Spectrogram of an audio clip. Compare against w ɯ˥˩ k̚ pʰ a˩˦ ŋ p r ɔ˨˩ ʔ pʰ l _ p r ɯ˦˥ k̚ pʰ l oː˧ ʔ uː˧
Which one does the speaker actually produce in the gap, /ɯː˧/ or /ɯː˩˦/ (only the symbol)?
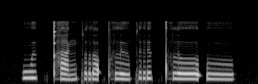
ɯː˩˦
